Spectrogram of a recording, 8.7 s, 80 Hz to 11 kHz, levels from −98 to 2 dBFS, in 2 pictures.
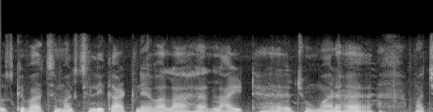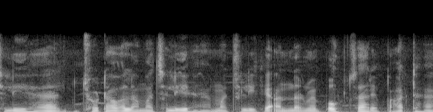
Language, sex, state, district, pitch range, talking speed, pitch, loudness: Hindi, male, Chandigarh, Chandigarh, 125-130 Hz, 150 wpm, 125 Hz, -21 LUFS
